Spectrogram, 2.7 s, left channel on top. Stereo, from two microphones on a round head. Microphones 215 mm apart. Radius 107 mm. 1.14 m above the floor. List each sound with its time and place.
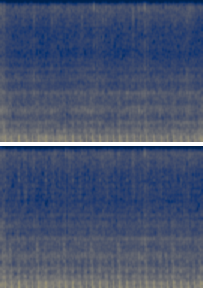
0.0 s a helicopter: 45° right (ahead or behind)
